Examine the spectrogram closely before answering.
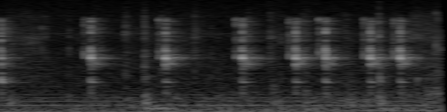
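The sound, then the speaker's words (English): Keystrokes on a computer keyboard as a password is typed, several quick, light clicks in an uneven rhythm, faint and alone. “Alright, so I'm going to type in my password.”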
